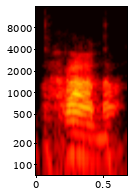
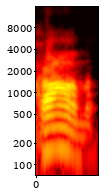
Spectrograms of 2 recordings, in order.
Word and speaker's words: Ghana: So it's not a G sound either. People in the country called Ghana, they actually can't even pronounce it right, but the GH is a R sound. R. And if you go to places where they have that in the language, they'll actually pronounce it correctly.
